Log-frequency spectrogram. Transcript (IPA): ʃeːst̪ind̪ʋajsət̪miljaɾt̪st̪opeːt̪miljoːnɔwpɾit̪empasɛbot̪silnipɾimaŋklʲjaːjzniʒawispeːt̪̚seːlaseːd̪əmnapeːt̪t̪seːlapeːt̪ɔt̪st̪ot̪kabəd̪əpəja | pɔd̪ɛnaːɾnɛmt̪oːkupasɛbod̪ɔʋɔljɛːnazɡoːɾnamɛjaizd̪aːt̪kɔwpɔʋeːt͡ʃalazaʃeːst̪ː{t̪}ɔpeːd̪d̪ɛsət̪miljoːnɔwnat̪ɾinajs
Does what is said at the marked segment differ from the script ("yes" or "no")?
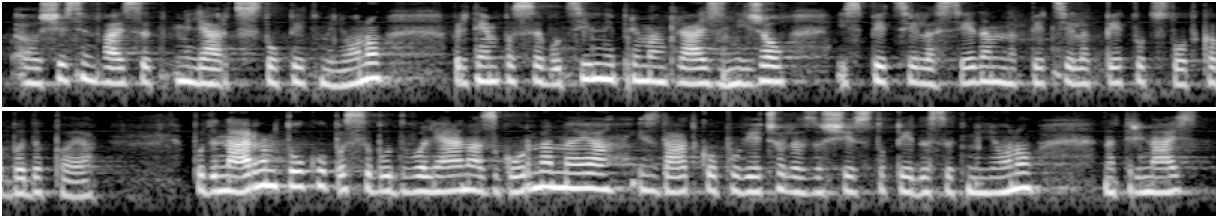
no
